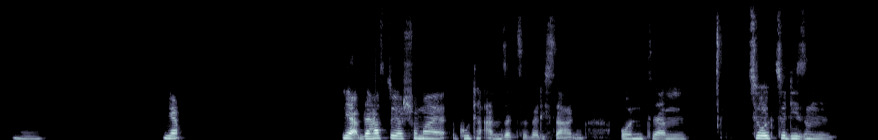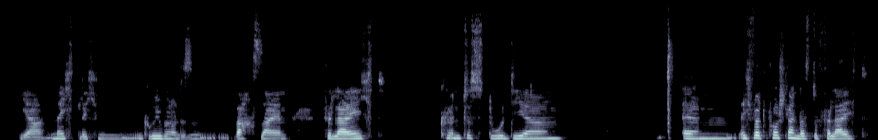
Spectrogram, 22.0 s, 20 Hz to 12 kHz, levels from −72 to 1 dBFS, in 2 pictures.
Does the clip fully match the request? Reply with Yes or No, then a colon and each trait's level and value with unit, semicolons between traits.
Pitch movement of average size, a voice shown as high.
Yes: average, 3.1 semitones; high, 195 Hz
